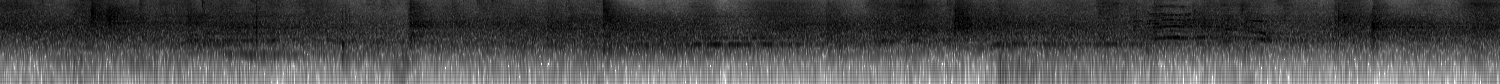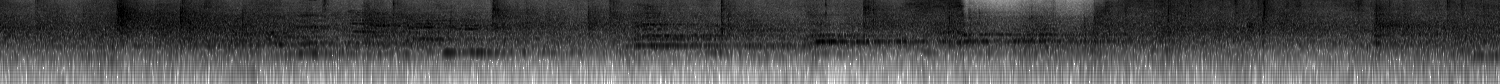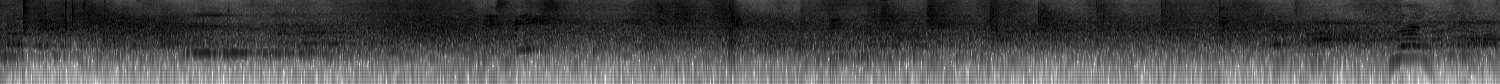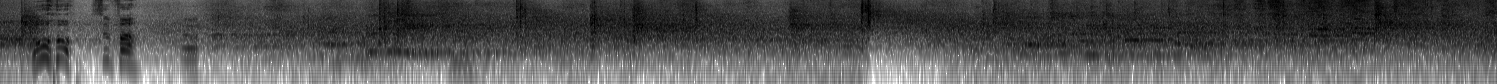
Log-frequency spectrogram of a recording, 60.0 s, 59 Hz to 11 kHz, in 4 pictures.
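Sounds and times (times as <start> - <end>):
hockey sticks and puck clacking: 0.1 - 43.9, 47.9 - 59.9.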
